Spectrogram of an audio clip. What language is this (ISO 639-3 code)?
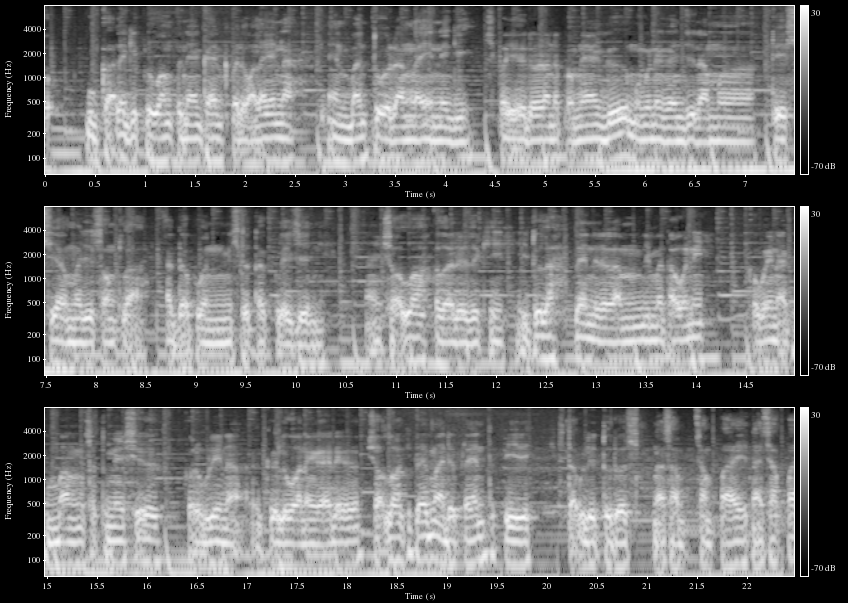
msa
